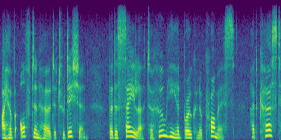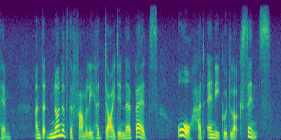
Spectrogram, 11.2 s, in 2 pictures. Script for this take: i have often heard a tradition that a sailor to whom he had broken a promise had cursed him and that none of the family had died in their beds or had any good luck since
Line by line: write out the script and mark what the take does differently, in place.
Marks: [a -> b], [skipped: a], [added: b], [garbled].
i have often heard a tradition that a sailor to whom he had broken a promise had cursed him and that none of the family had died in their beds or had any good luck since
